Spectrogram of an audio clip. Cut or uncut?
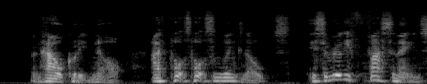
cut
